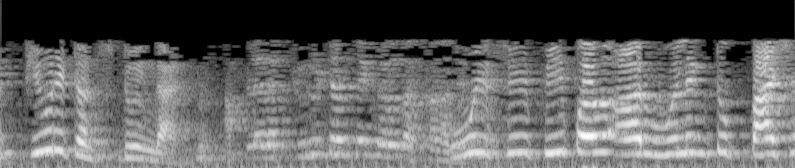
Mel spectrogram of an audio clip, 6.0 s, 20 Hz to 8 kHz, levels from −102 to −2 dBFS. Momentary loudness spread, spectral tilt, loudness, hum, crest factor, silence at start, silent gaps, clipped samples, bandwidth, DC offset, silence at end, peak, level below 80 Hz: 17 LU; -10 dB/octave; -17 LUFS; none; 16 dB; 0 s; none; under 0.1%; 4 kHz; 0.1%; 0 s; -2 dBFS; -46 dBFS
